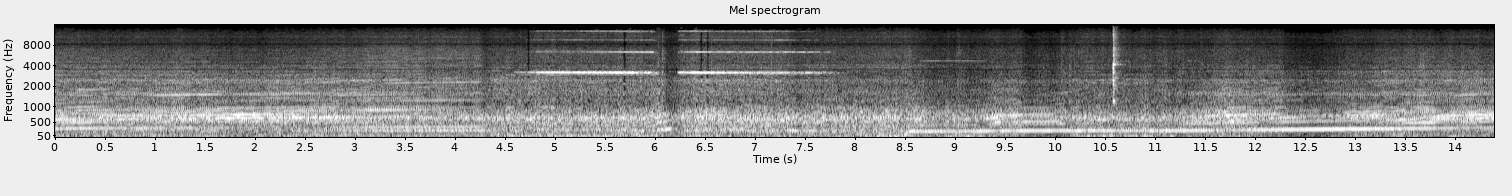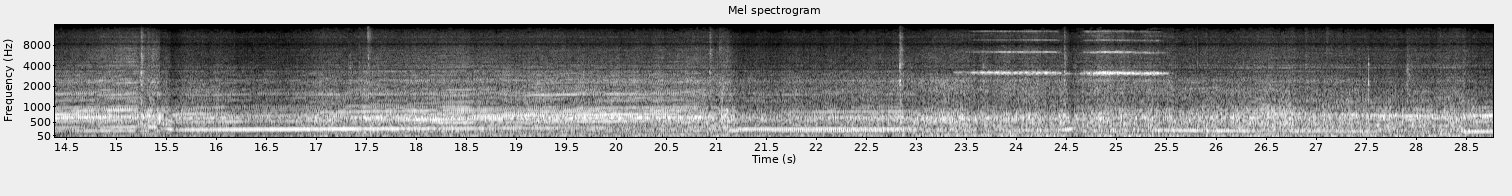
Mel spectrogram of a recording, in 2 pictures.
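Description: BMW E30 325i straight-six racing engine heard from inside the car, pulling hard with its pitch climbing, then dropping at each gear change about every five seconds. Two short high electronic beeps sound twice, about six seconds in and again near the end.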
